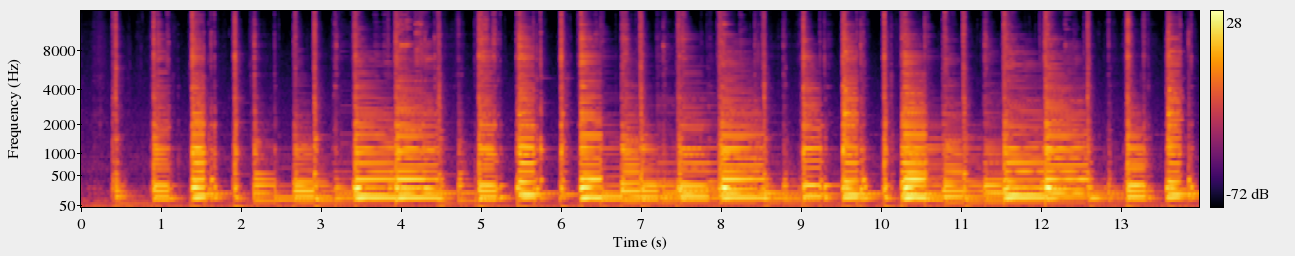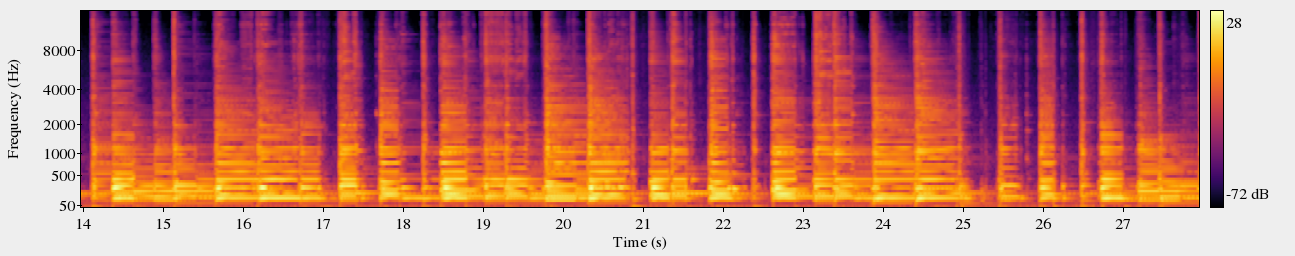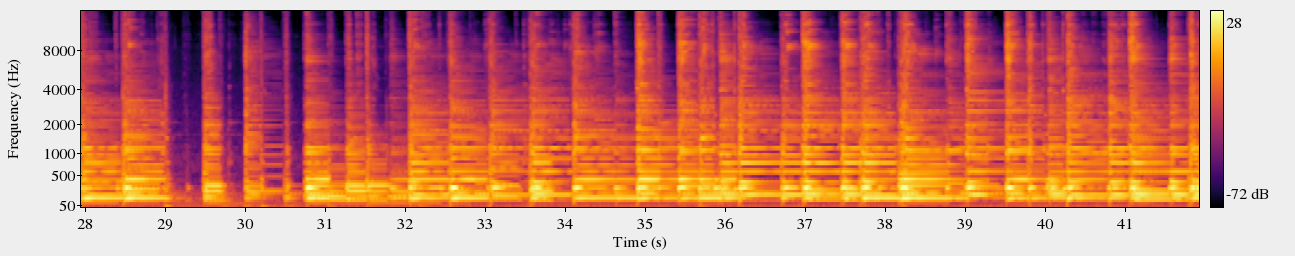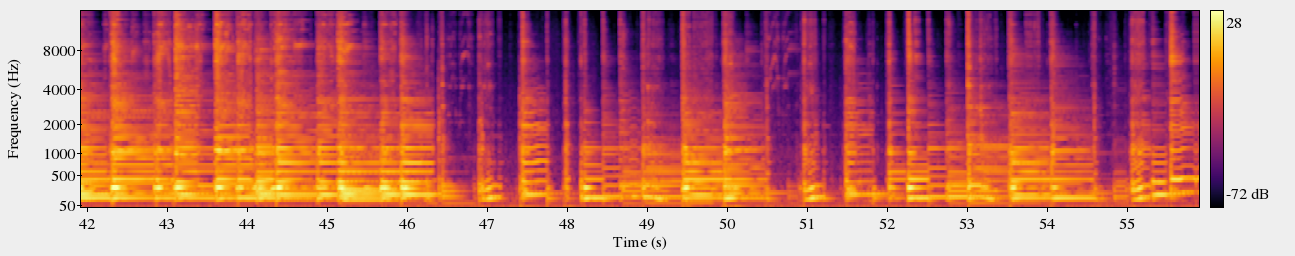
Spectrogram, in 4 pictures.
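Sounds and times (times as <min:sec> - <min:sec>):
1930 Wards Airline flattop acoustic guitar playing: 0:00.0 - 0:55.8.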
